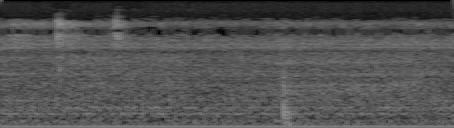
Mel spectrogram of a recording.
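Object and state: Nothing is struck.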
